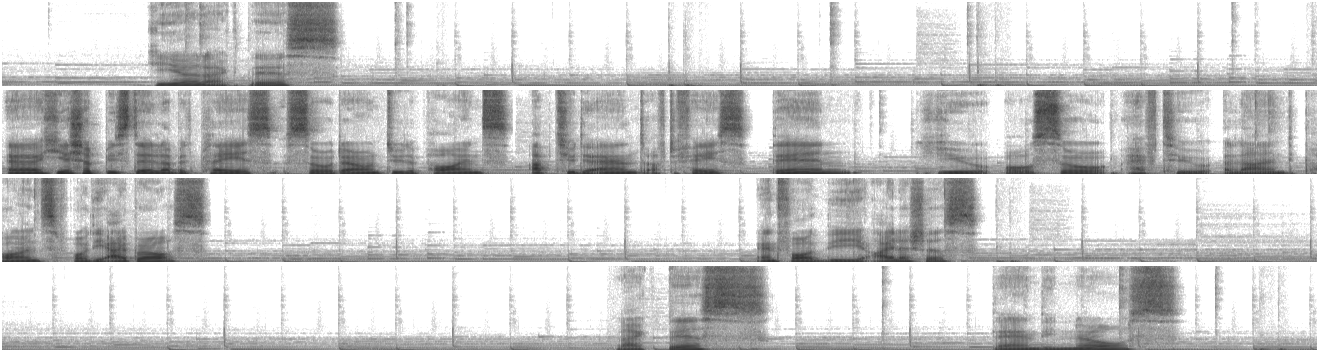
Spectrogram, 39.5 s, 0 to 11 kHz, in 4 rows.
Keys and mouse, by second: 1.3 click, 1.6 g, 4.9 g, 7.0 click, 7.2 g, 18.0 g, 19.8 click, 20.3 g, 22.6 g, 25.9 click, 26.2 g, 27.6 click, 28.0 g, 30.1 g, 31.6 click, 31.8 g, 34.7 click, 36.0-37.8 drag, 37.8 middle click, 38.9 g.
